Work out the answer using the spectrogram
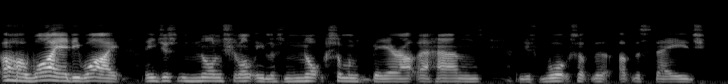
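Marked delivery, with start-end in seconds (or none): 0.0-1.1 loud screaming from many voices. Retelling how the crowd reacted as he rolled out: imitating fans screaming. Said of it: "people are just screaming at him".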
